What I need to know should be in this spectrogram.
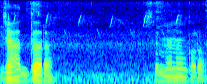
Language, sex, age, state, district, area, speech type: Odia, male, 18-30, Odisha, Kendujhar, urban, spontaneous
